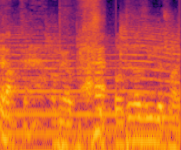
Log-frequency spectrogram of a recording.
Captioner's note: laughs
